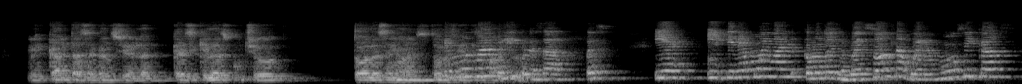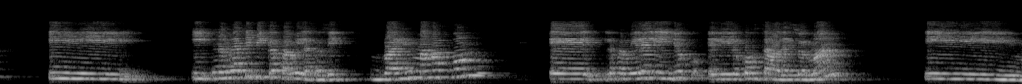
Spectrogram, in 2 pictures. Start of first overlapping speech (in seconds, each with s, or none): 3.9 s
